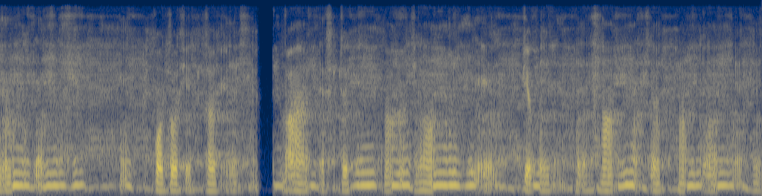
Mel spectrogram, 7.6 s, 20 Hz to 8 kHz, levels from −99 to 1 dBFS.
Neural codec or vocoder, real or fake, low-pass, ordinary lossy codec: autoencoder, 22.05 kHz, a latent of 192 numbers a frame, VITS, trained on one speaker; fake; 7.2 kHz; none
